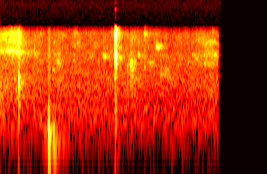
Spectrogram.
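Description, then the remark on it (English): Quiet, steady trickle of running water in a fish tank, with a few soft drips and splashes, like an aquarium filter bubbling away. No one speaks. “The running water of the fish tank is calming.”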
